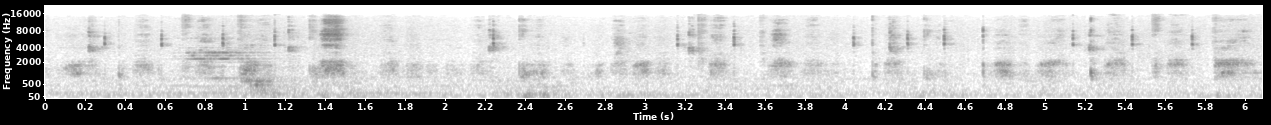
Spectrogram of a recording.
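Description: Faint stylus scratching and tapping on a drawing tablet as handwriting is written, in short, irregular strokes.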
